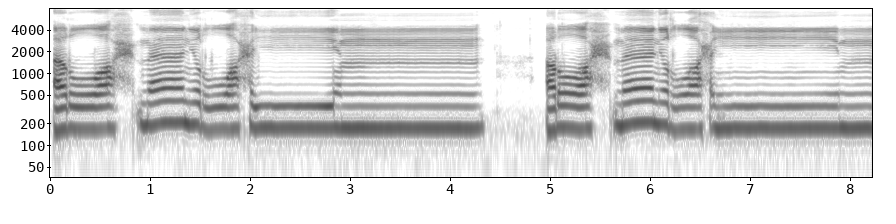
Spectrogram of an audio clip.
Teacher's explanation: dia memanjangkan guna pada huruf mimnya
